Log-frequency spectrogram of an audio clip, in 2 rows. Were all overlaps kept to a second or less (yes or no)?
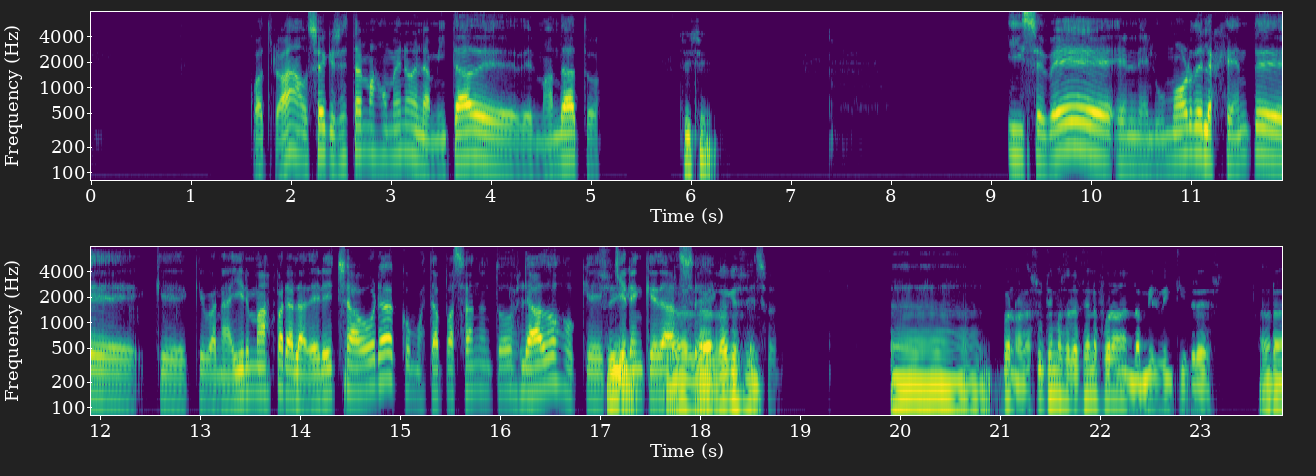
no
